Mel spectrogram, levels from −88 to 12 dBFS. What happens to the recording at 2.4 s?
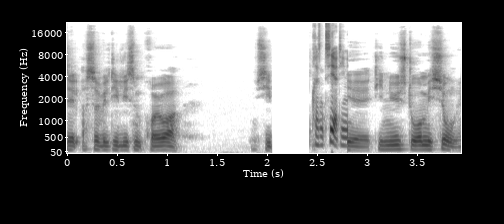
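The speech halts in a playback stall from 2.04 s to 2.43 s, about 380 ms of silence, likely because the player ran out of data or its thread was blocked.

Straight after, from 2.43 s to 2.81 s, comes catch-up at higher speed: the backlog is resampled to play at 2× speed, so the speech rushes and jumps up roughly ten semitones. Unlike a pure pitch shift, tempo rises with pitch.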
